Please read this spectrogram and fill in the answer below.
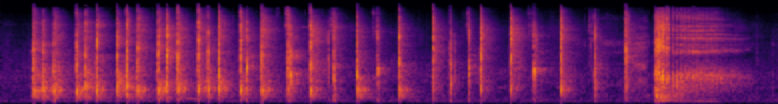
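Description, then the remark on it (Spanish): A hand-tapped imitation of a horse galloping from afar over cobblestones as it arrives at a house: a quick, uneven clatter of sharp knocks in galloping groupings, slowing toward the end and finishing with a louder, breathy crash. No one speaks. “Por ejemplo, un caballo corriendo en la lejanía viene llegando a, la casa que está un poco empedrada. Te lo voy a hacer, mira.”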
